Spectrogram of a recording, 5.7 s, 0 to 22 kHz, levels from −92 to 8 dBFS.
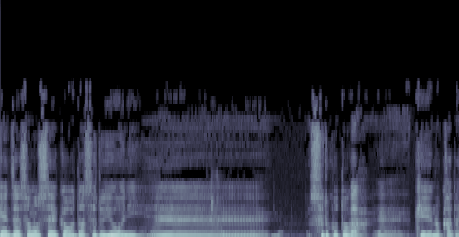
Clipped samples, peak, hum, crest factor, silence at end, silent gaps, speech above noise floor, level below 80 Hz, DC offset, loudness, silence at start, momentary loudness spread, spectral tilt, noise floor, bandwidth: under 0.1%; -8 dBFS; none; 16 dB; 0 s; none; 21 dB; -60 dBFS; under 0.1%; -23 LUFS; 0 s; 13 LU; -5.5 dB/octave; -43 dBFS; 15 kHz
